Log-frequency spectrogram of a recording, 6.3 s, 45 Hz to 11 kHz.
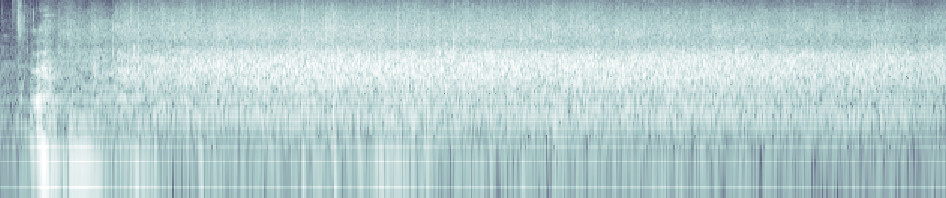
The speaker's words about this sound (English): this marks a fairly astounding achievement. This is the 16th novel that Ben Elton has written, so I'm sure that warrants applause in its own right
